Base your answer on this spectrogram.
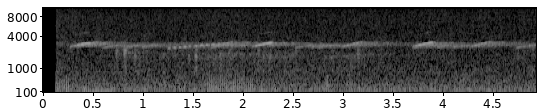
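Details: Frog chorus at the remote Bentley Ponds, Yellow Dog Plains, Upper Michigan, where wood frogs, spring peepers, green frogs, gray tree frogs and toads were recorded; a dense, high-pitched steady trill with sharp upslurred peeps standing out over it.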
